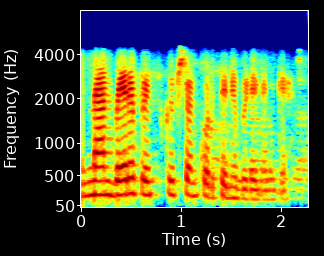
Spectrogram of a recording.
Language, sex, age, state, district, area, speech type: Kannada, female, 30-45, Karnataka, Hassan, rural, conversation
